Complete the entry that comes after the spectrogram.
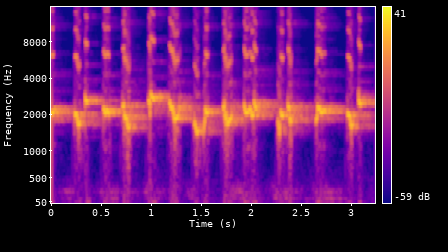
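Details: Sooty-headed bulbul singing as a lure for other bulbuls to reply, a fast run of liquid whistled phrases, slurred up and down within a narrow band, each note starting with a crisp click, delivered without a break.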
